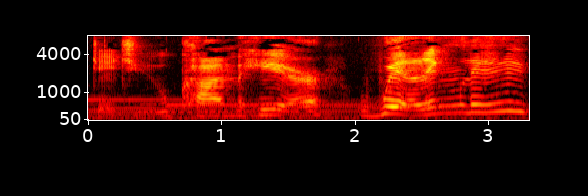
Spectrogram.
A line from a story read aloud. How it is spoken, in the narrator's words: He roared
